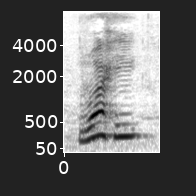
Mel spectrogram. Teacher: را کو پر کر کے پڑھیں گے کیونکہ را کے اوپر زبر ہے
